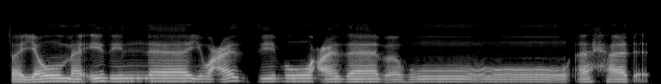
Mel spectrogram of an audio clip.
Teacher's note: এখন মাদ সিলা কুবরা কাকে বলবো? যদি হচ্ছে এই মাদের পরে জাস্ট একটা হামজা আসে, যার ফলে আমরা এটাকে একটু বেশি টান দিয়ে পড়বো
